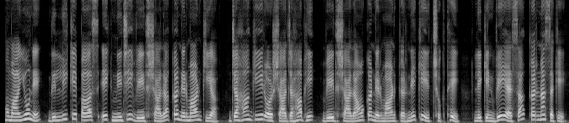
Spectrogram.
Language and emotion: Hindi, neutral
